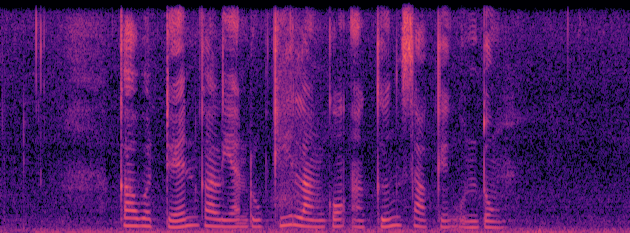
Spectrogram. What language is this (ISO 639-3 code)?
jav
